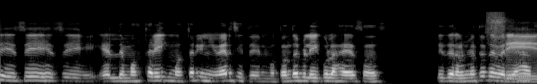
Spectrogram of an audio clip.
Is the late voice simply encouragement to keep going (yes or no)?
yes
